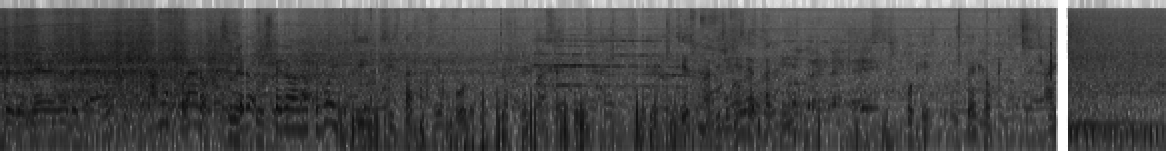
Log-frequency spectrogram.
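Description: Several men and women talk with one another close by.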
